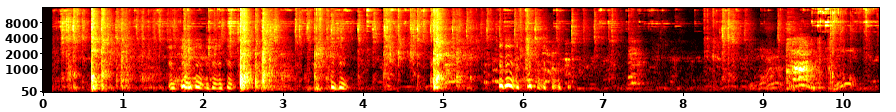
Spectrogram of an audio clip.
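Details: Pet dog worked up over a toy car it keeps throwing around indoors; short, harmonic barks and yelps burst out between loud clattering and rattling of the toy, with a woman's voice briefly heard.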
